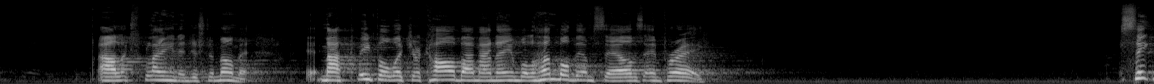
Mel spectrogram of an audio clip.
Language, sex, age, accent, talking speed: English, male, 50-69, American, 105 wpm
